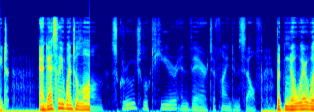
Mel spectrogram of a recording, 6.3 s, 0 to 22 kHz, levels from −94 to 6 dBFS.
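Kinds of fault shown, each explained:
One channel inverted: from 1.79 to 5.22 s the speech drops about 29 dB, likely a reversed-polarity channel cancelling in mono; the waveform shrinks and the spectrogram fades.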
